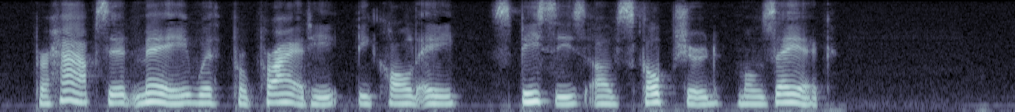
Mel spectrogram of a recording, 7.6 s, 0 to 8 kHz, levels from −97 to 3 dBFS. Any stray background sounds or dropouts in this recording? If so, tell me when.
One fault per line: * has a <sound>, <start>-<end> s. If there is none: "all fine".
all fine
